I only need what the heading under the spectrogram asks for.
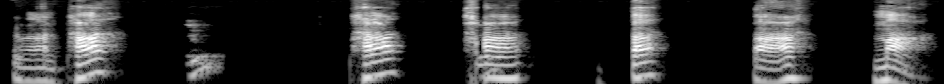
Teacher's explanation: labial with p, like both the lips are coming together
